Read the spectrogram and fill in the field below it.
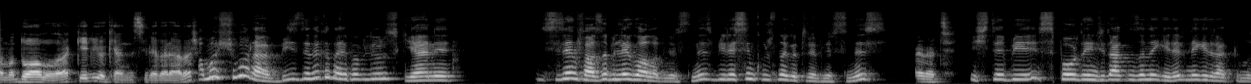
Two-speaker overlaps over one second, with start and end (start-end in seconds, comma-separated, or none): none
